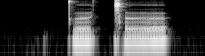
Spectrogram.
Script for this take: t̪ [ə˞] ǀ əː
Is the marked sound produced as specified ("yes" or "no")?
no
